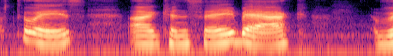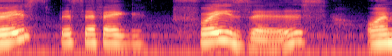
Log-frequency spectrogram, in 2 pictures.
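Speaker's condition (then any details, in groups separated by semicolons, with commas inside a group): Bulbar ALS, bulbar onset; still speaks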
